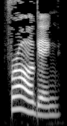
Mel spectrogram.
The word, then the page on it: frogging: British English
